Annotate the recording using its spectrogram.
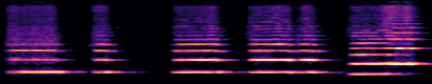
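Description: Concert flute playing five short notes. The first is breathy, the next three sit on the same pitch with a cleaner tone, and the last is a step lower. It is a demonstration of how the angle of the air stream across the mouthpiece changes the flute's tone.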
